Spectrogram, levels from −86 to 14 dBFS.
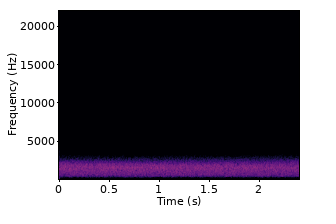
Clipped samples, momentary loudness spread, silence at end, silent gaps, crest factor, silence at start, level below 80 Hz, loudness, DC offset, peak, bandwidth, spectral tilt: under 0.1%; 1 LU; 0 s; none; 12 dB; 0 s; under -90 dBFS; -45 LUFS; under 0.1%; -34 dBFS; 4.2 kHz; 5.5 dB/octave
